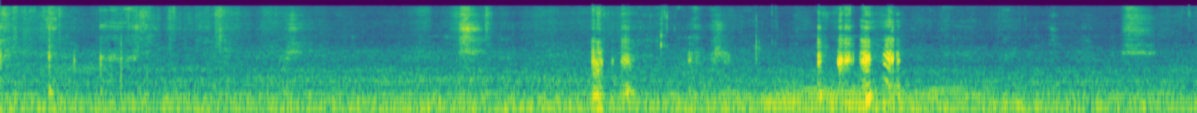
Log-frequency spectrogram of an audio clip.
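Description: Shih Tzu puppy snuffling and snorting in short sharp bursts while it play-bites a hand, with a cluster of them about two-thirds of the way through, over a steady low rumble.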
